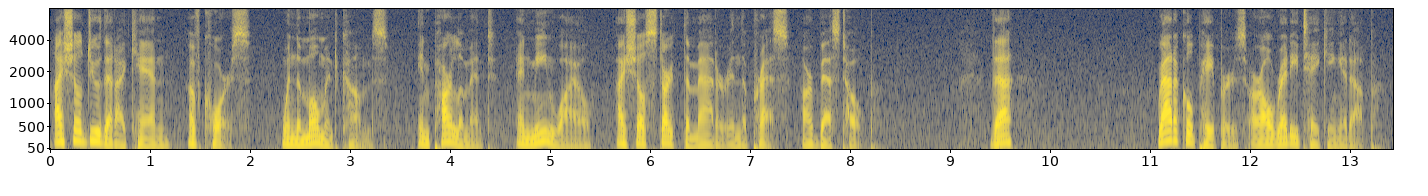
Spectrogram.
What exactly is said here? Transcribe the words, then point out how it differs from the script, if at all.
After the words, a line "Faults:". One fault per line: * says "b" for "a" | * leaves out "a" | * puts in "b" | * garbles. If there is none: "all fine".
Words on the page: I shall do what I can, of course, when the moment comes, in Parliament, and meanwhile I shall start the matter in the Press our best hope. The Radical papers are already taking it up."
I shall do that I can, of course, when the moment comes, in Parliament, and meanwhile I shall start the matter in the Press our best hope. The Radical papers are already taking it up."
Faults:
* says "that" for "what"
